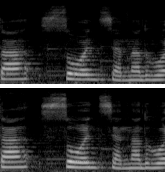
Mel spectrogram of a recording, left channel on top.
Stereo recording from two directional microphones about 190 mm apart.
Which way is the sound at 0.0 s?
30° right (ahead or behind).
